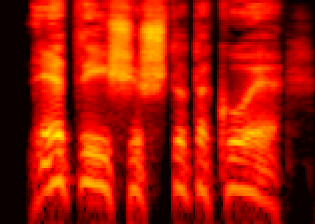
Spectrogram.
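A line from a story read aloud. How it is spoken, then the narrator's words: Booming bass. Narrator (Russian): загудел басом Сова Финогенович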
